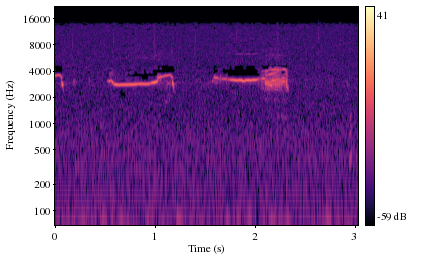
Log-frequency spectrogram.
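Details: Two piercing, sustained whistled squeals from a young bald eagle that fledged that day at Big Bear, 31 May 2022, excited at its father arriving with fish. Faint background hiss.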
